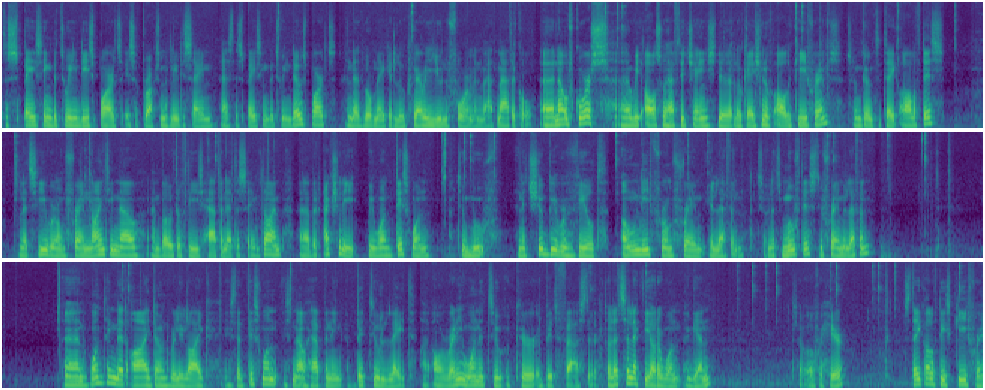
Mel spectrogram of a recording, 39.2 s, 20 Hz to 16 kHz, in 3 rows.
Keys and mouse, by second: 3.9-5.5 drag, 8.0 click, 8.2-9.8 drag, 10.0 ctrl+Tab, 10.6 click, 10.9 a, 12.7 click, 14.3 shift+space, 15.8 click, 18.9 g, 19.2-19.7 drag, 23.4 g, 24.1-25.0 drag, 25.5 shift+space, 27.8 click, 28.1 shift+space, 30.0-31.7 drag, 34.1 shift+space, 34.4-35.9 middle drag, 35.9 drag, 36.3 click, 37.2 click, 37.8 click, 38.0 click.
